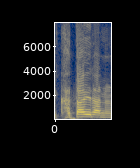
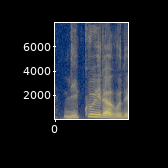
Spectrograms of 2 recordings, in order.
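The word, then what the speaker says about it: 難い: 자, 이 카타이라는 한자가 있습니다. 자, 이거를 우리가 무즈카시라고 읽게 됩니다. 무즈카시. 그런데 지금 자, 이렇게 쓰는 경우에는 니꾸이라고도 읽고 카타이라고도 읽습니다. 카타이, 좀 글씨가 잘 안 보이시죠? 카타이라고도 읽고 니꾸이라고도 읽는다는 거예요. 자, 뭐 타베 니꾸이 할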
